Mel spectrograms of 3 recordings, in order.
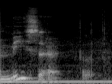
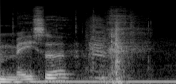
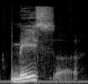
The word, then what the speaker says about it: mesa: nary and i was like oh it's a misa a what what you know the little biome with red sand you mean a mesa it's like oh that's how it's pronounced mesa here's why kind of like what georgia thinks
